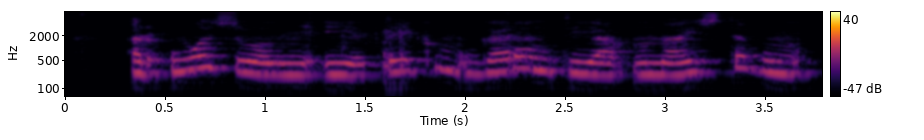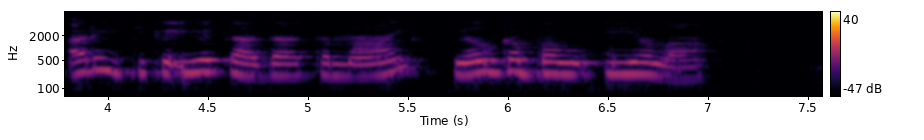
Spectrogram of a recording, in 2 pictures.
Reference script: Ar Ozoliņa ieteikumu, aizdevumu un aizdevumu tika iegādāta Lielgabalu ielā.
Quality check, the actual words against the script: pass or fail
fail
